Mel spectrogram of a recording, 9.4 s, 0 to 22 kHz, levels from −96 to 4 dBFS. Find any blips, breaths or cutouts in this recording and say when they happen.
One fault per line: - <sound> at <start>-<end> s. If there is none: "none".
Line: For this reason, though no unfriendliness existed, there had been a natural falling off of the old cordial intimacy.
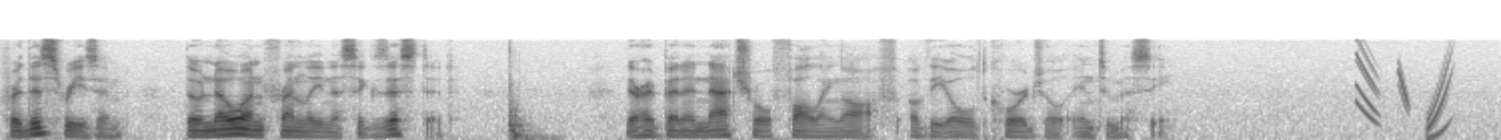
- thud at 3.2-3.5 s
- chirp at 8.5-9.1 s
